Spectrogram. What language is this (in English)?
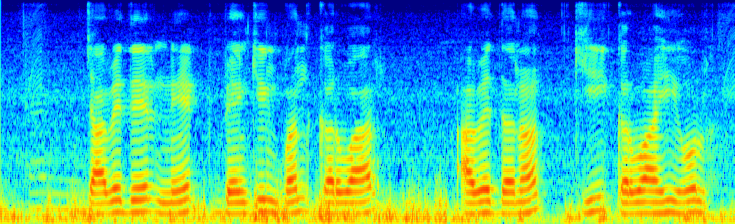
Magahi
